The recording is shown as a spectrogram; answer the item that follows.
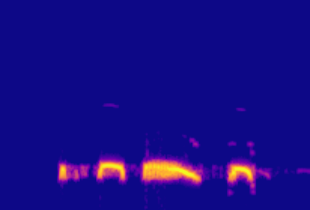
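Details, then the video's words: A decoy Spotted Dove calls to draw others: a low, mellow coo phrase of a short note, a hooted coo, a long drawn-out purring coo, then a final coo, with nothing else heard. "Tiếng cu gáy mồi gáy gọi hay kích bổi nhanh nổi hiệu quả"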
